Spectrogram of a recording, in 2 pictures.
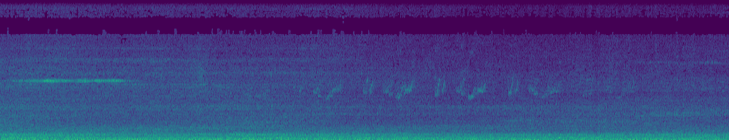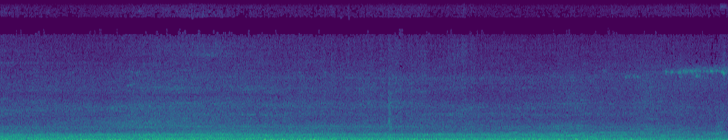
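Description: Train of passenger coaches rolling slowly along the track past the platform: a steady rumble of wheels and bogies, with a run of short high squeaks about a quarter of the way in. The rumble eases slightly near the end as the last coach goes by.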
